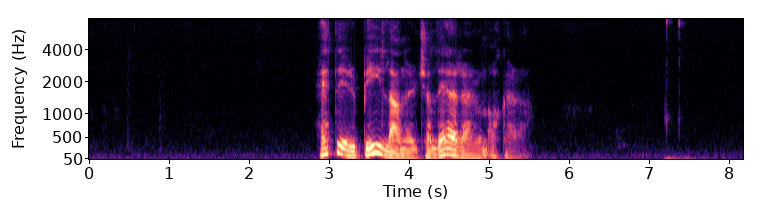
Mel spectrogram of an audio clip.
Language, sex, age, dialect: Faroese, male, 61+, Suðuroy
